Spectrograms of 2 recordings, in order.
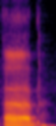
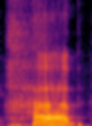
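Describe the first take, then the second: First: The word begins without an h sound. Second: The word begins with an h sound. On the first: The speaker calls it wrong. "like the Americans saying herb. It's got a H in it" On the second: The speaker calls it right. "We say herb"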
